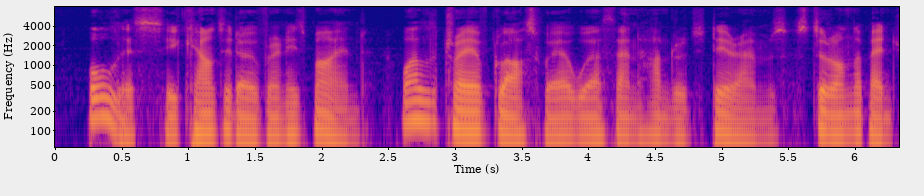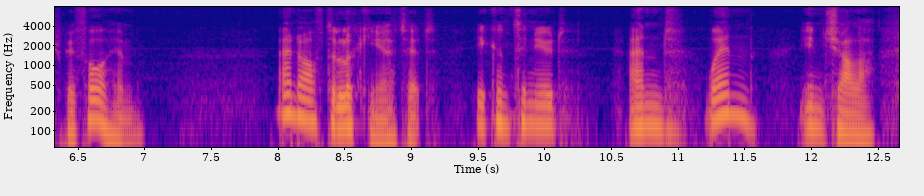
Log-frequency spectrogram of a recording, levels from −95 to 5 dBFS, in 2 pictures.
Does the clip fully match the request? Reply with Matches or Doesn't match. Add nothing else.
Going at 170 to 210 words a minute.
Doesn't match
